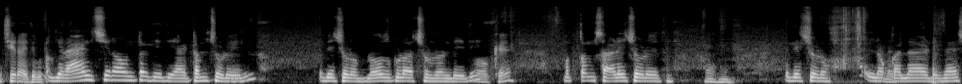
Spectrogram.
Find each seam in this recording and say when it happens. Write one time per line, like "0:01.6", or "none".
none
